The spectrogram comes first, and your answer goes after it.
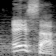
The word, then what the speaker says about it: ASAP: response is yes sir ASAP pronounced a sap uh an acronym of as soon as possible play stop cease belay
